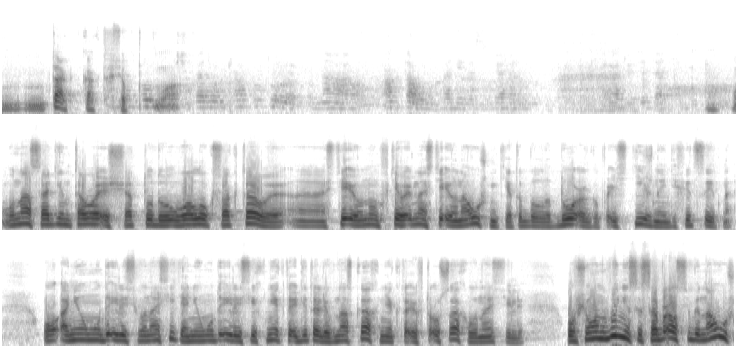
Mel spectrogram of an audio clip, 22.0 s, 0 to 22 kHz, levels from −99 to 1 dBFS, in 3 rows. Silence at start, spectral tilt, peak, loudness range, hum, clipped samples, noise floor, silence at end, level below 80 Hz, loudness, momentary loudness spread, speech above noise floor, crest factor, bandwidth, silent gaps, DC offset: 0 s; -8 dB/octave; -20 dBFS; 5 LU; none; under 0.1%; -79 dBFS; 0 s; -74 dBFS; -34 LUFS; 15 LU; 46 dB; 16 dB; 10 kHz; none; under 0.1%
